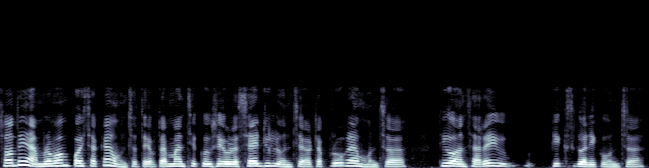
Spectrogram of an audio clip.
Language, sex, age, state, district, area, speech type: Nepali, female, 60+, West Bengal, Kalimpong, rural, spontaneous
